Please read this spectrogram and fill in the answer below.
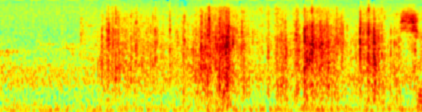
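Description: Rustling and crinkling of a plastic potting-soil bag being handled: a string of soft scrapes that starts about half a second in.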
